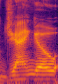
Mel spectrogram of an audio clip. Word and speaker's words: Django: And on Thursday, we're going to give our review of Django Unchained. The D is silent.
